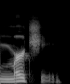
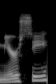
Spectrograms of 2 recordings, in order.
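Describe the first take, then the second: First: The name is pronounced like 'Murchie'. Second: The name is pronounced like 'Mirci'. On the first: The speaker calls it right. "It's actually Murchie" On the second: The speaker calls it wrong. "I've I've been saying it wrong this whole time. I was saying Mirci"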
